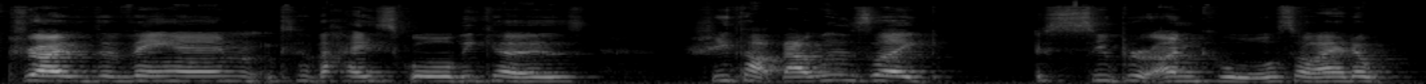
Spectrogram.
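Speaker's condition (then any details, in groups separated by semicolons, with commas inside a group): Cerebral palsy; infant ventilator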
